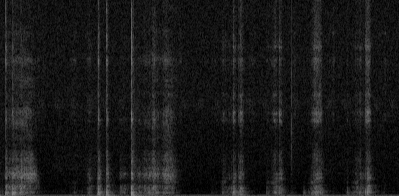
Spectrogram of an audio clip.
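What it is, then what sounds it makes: Plaster fossil excavation block. A metal pick scratches and scrapes inside the crumbly center cavity of a solid white plaster fossil excavation block. The result is a series of short, gritty scraping strokes with sharp clicky bursts that reach high, over a steady low hum.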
